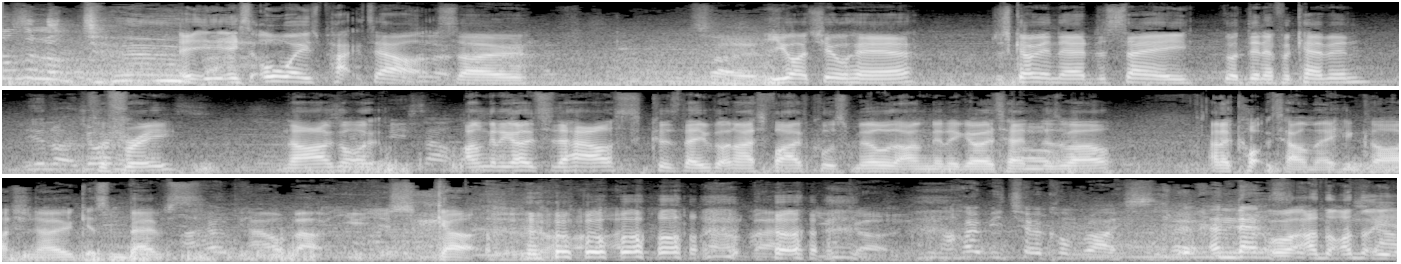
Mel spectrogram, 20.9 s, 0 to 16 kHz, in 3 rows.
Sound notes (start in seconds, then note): 16.2 laughing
